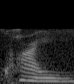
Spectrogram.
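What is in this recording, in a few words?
"kwai4", Cantonese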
